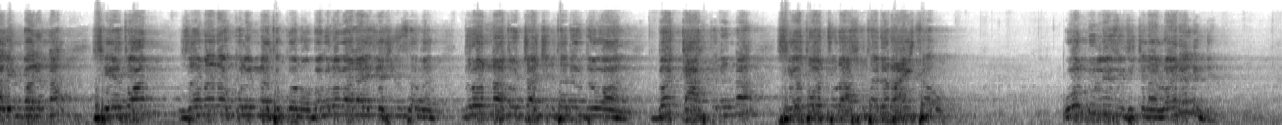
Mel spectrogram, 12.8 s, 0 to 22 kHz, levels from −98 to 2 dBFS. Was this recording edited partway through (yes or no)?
no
